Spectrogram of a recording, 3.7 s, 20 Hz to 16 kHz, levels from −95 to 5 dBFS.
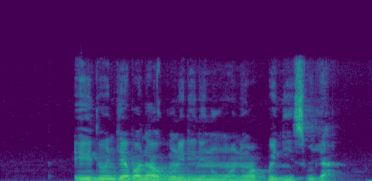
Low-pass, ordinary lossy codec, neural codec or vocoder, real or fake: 10.8 kHz; AAC, 96 kbps; none; real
